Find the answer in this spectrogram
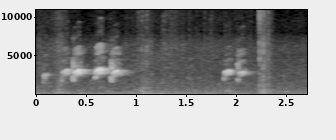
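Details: Sooty-headed bulbul singing energetically on Mount Slamet: a quick phrase of four or five bubbly, fluty notes, then a pause and a shorter two-note phrase, over faint background hiss.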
